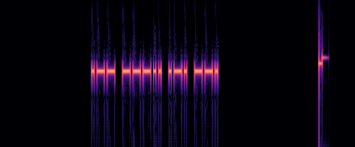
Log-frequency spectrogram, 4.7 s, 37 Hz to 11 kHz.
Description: Morse code, heard as a keyed tone, about 34 wpm, 700 Hz. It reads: W8RG
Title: USA Call Signs - 4 Characters - 4x Character Spacing - 35wpm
